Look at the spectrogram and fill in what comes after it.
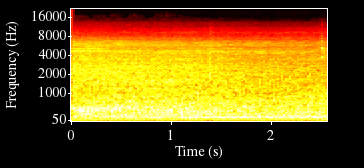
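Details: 1999 Rheem 2.5-ton R22 condenser after cleaning, first startup of the season; motor leaking oil, contactor due for replacement: even compressor hum under a steady fan whoosh with no knocks or rattles; condenser running normally.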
